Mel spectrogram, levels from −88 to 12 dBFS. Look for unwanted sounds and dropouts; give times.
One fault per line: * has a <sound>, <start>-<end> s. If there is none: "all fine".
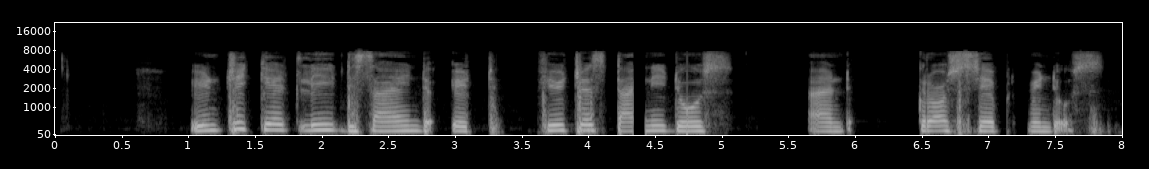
* has a dropout, 4.3-4.4 s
